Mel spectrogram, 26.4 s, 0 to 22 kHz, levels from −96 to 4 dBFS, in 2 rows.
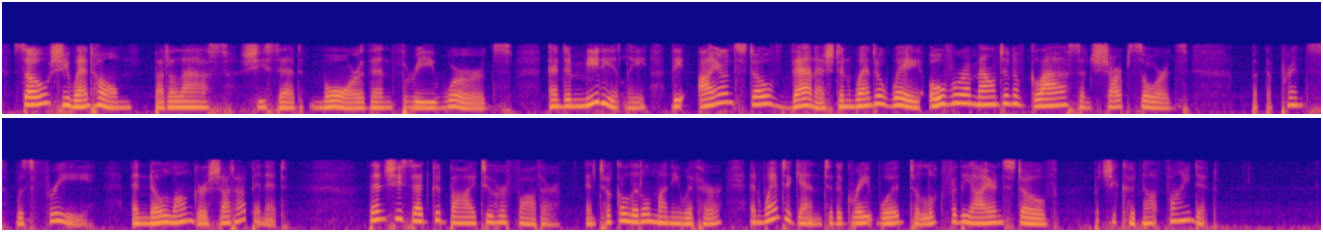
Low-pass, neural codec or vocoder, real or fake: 5.4 kHz; none; real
